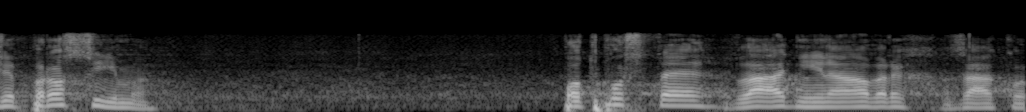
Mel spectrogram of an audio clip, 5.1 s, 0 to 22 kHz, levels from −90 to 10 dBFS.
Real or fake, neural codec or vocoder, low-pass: fake; codec, 16 kHz, 16 kbps, FunCodec, trained on Chinese and English, 50 frames a second; 7.2 kHz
